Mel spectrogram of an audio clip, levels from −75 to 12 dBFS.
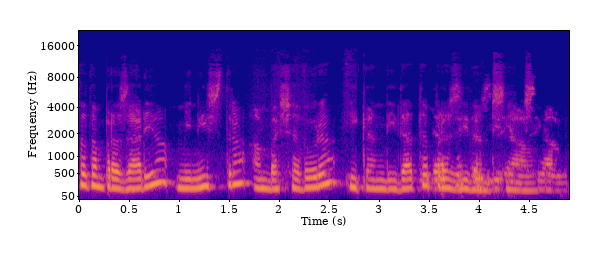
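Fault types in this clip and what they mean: Echo leak: A delayed copy of the speech returns, likely from a far-end loudspeaker with an imperfect echo canceller. Very faint scraps come at 0.91, 1.34, 1.69 and 2.61 s, 385 ms late. From 3.41 s onward, a loud echo trails 316 ms behind.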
